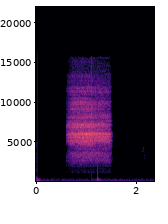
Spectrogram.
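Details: Wild barn owl mother with tiny chicks in a research nest box in Israel; a single loud, noisy hiss lasting about a second, then quiet with small clicks.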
